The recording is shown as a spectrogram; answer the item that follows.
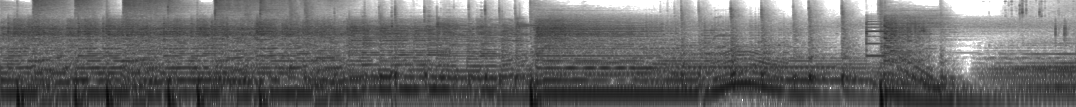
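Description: A rock band plays: electric guitar and bass guitar over a drum kit. The drums drop out after the first couple of seconds, leaving held guitar and bass notes, with a note bent up and back down around seven seconds in and a long downward slide near the end as the sound fades.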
